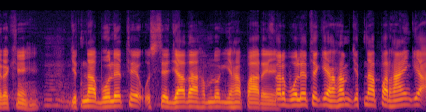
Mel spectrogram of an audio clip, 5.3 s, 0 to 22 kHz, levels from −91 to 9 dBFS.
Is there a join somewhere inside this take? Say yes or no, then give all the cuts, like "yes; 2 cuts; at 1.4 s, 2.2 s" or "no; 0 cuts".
yes; 1 cut; at 3.4 s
